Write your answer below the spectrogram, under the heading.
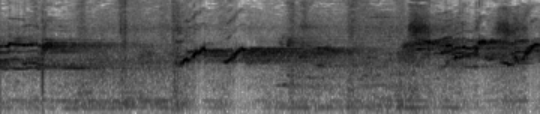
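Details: Two sooty-headed bulbuls singing against each other in a hard-fought duel; loud, tightly packed song of steady whistles broken by quick rising zigzag notes and short trilled bursts.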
